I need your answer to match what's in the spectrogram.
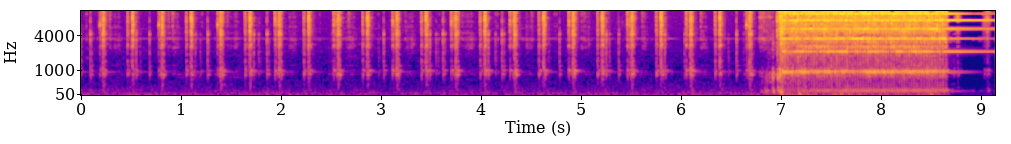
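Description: A mechanical kitchen cookery timer, bought from a charity shop, ticks steadily for several seconds, then its bell rings loudly and continuously for about two seconds before cutting off. Clear, with no talking.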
